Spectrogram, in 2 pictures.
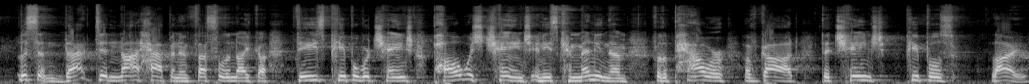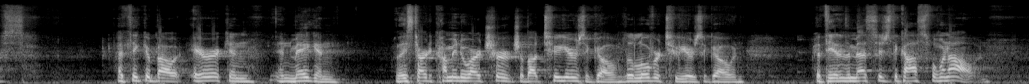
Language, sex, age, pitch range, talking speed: English, male, 40-59, 150-190 Hz, 180 wpm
